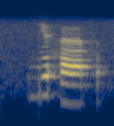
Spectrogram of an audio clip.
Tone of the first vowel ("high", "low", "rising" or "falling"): high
